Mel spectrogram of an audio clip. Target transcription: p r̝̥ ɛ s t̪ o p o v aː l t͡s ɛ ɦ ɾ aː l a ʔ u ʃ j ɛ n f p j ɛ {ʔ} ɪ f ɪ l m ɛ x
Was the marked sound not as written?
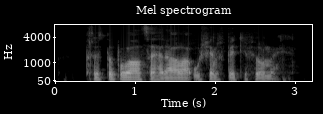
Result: yes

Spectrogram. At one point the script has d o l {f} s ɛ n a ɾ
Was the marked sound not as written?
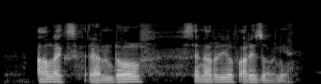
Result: no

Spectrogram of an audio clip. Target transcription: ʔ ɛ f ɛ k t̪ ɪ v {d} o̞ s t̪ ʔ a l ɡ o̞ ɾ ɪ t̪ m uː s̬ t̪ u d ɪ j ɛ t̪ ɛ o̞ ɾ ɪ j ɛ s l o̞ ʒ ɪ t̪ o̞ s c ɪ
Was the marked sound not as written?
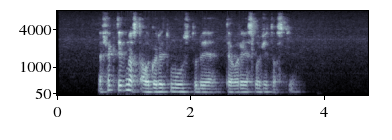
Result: yes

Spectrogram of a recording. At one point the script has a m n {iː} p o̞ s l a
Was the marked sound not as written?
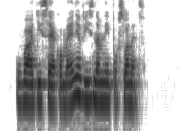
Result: no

